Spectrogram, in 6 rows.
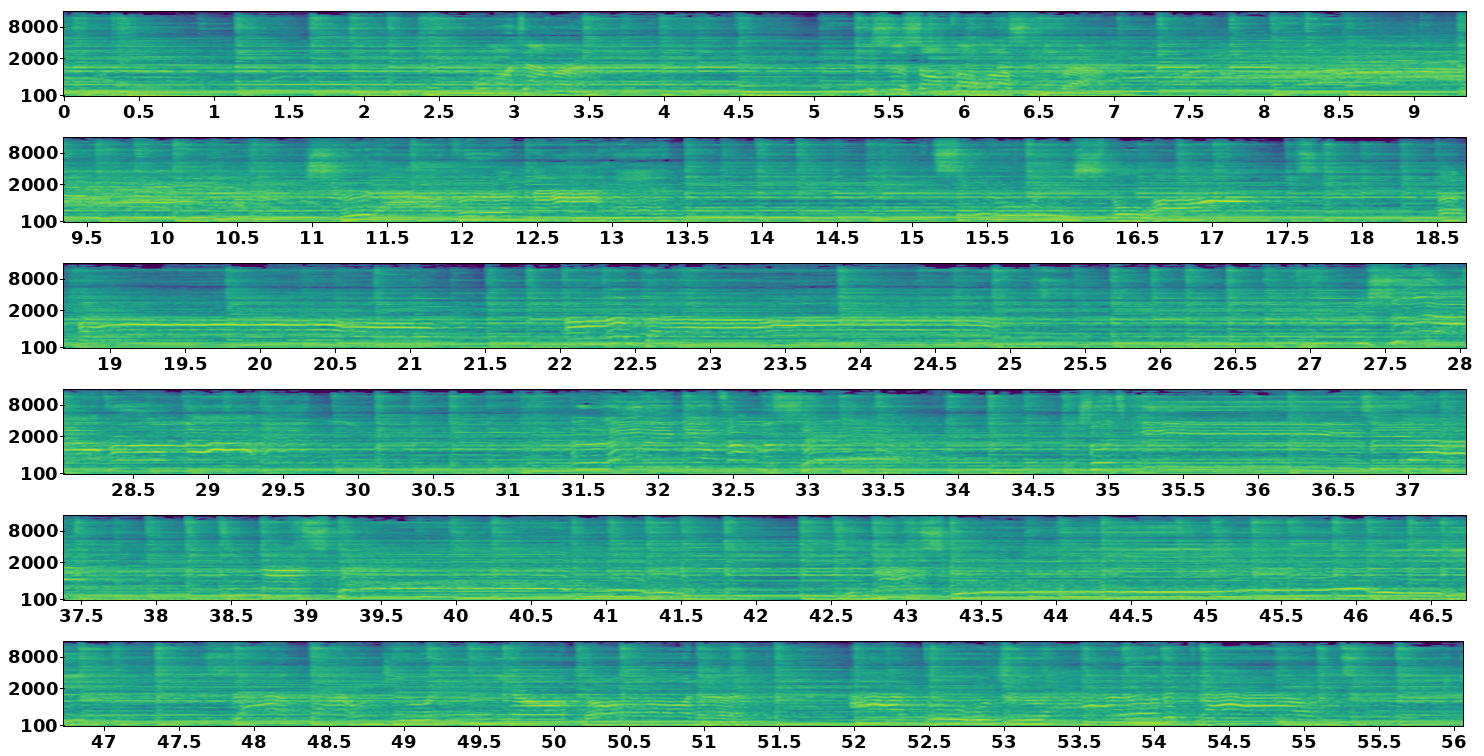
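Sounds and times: strummed acoustic guitar: 0.0s - 56.0s
man singing through pa: 9.7s - 13.6s, 15.1s - 17.8s, 18.4s - 21.3s, 22.0s - 25.3s, 27.3s - 29.8s, 31.4s - 33.9s, 34.8s - 37.7s, 38.5s - 41.7s, 42.5s - 55.4s.

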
